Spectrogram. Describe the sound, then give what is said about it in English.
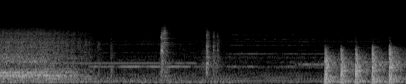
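Knocking on a farmhouse door: two separate raps a moment apart, then a quick, insistent burst of about five or six knocks, fairly loud over a quiet background hum. “And no one answered the door when he knocked.”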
